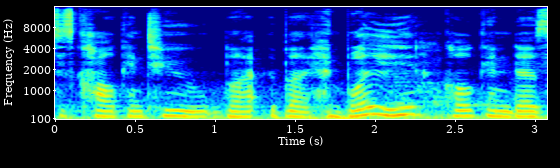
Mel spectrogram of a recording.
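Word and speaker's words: Culkin: overriding sense is that it is pronounced with the same vowel sound as the first name.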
